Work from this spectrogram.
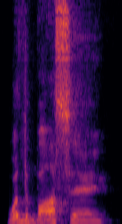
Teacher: boss ends in S, say starts in S. So we just push those S sounds together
